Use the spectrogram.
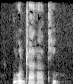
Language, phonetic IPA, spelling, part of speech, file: Polish, [ˌɡud͡ʒaˈratʲi], gudżarati, noun, LL-Q809 (pol)-gudżarati.wav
